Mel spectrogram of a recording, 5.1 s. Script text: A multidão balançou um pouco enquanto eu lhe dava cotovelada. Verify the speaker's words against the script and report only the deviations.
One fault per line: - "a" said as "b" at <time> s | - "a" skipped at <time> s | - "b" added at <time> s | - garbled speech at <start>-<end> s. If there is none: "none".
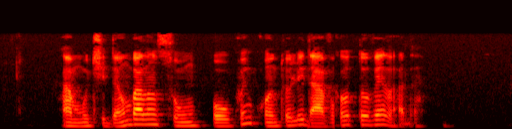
none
